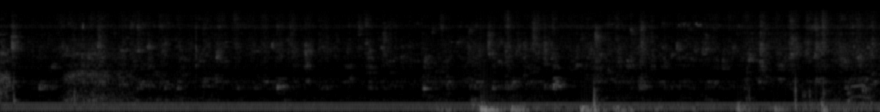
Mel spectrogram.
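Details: Indoor room with a steady low electrical hum, a few soft taps and knocks, faint dripping, and no animal voice.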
